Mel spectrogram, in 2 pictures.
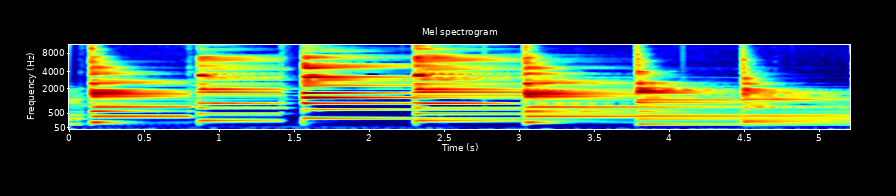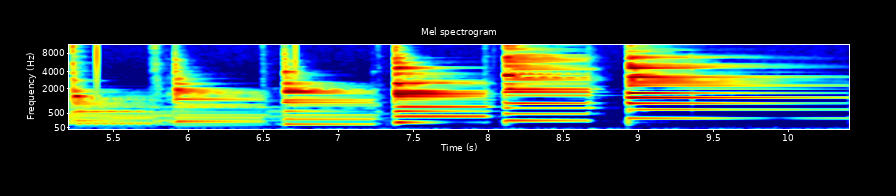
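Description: Steel-string acoustic guitar picked slowly with a flat pick, one downstroke on each string in turn, stepping across the strings and back. About one note every three-quarters of a second, each ringing into the next. The last note rings out near the end.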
